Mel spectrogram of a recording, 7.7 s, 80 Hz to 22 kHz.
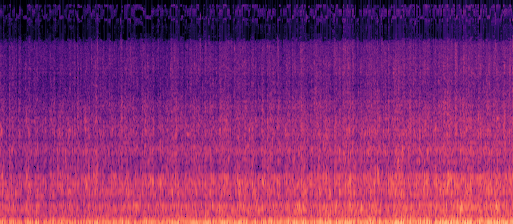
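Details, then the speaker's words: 2003 Bayliner 215 Bowrider with a 5 L MerCruiser V8 with roller cam, heard at idle from outside the boat: a deep, steady low rumble with a slight rhythmic lope from the cam, a normal, healthy idle. "So boat runs real good. We're at idle now. All right. So this little 5 L has a roller cam and you can hear it. It's got some lobe to it."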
